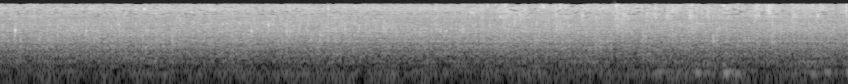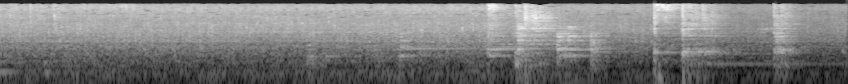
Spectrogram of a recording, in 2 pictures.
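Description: Marinated chicken drumsticks shallow-frying in hot oil: a steady sizzle with fine crackling. Near the end come a few loud, ringing clanks of cookware being handled.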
